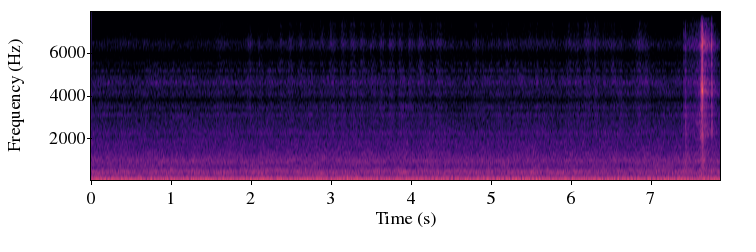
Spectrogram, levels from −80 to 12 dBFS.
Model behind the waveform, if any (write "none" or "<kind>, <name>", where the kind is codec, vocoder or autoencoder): autoencoder, DAC-VAE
